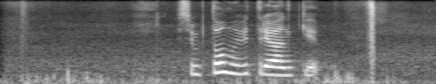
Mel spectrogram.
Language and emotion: Russian, neutral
